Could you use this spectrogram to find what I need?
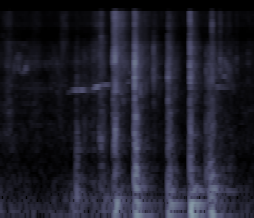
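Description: A plastic container thumps down on the ground.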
